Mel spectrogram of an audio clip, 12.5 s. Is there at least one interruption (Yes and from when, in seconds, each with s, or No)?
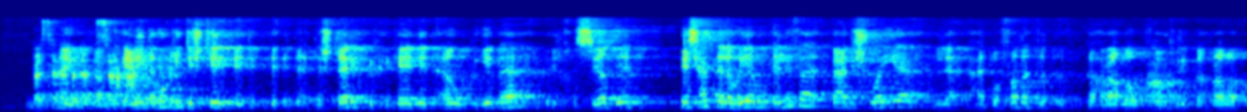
Yes, from 0.6 s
